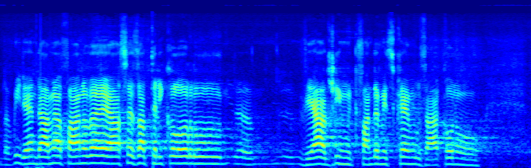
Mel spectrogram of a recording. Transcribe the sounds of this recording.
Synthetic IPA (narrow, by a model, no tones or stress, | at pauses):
dobɾiːdɛndaːmɪapaːnovɛːjaːsɛzat̪rɪkoloɾu | vɪaːdr̝iːmkpandɛmɪt͡skɛːmuzaːko̞nu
